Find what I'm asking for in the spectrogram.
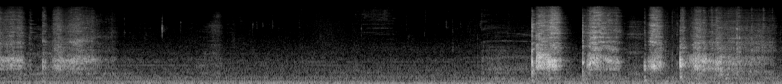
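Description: Ingredients get mixed in a bowl, with bursts of scraping and clinking from a spoon against the sides, quieter at first then a run of stronger, rhythmic strokes, close and without speech.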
